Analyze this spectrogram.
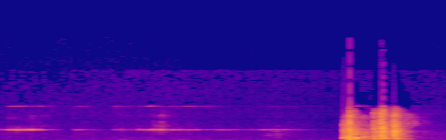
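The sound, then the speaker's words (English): A doorbell at an upstairs apartment door rings with a thin, steady high-pitched tone in several uneven bursts over about two seconds, then a short loud, harsh rattling burst ends it. No one speaks. “Just ring the bell.”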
